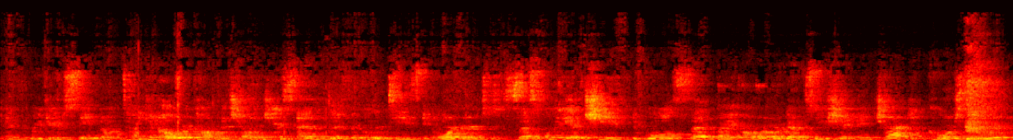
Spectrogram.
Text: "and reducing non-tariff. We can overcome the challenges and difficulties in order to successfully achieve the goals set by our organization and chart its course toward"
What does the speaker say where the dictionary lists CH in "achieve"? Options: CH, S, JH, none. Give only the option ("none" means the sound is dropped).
CH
